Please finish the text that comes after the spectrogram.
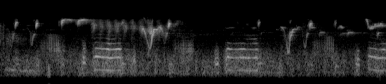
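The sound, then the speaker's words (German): A starling sings a busy, unbroken stream of whistles, squeaky chirps and rasping notes, mixing in imitations of other birds' calls. It is clear, with no talking. “Stare können zum Beispiel die Rufe von Bussarden oder Spechten nachahmen oder auch mal ein Huhn.”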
